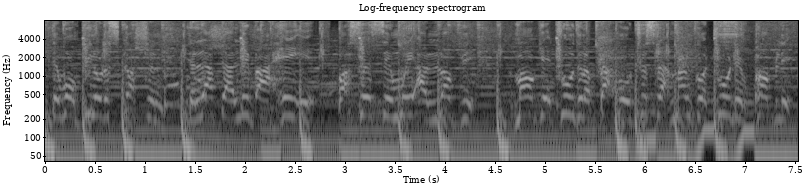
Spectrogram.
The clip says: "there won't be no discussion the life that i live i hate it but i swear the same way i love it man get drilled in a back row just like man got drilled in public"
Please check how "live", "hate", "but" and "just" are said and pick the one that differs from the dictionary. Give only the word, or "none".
none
